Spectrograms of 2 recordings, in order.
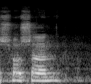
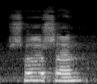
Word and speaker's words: শ্মশান: ফলার উচ্চারণ হয় না শব্দের শুরুতে ম ফলার উচ্চারণ হয় না উদাহরণস্বরূপ যদি আমরা লিখি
